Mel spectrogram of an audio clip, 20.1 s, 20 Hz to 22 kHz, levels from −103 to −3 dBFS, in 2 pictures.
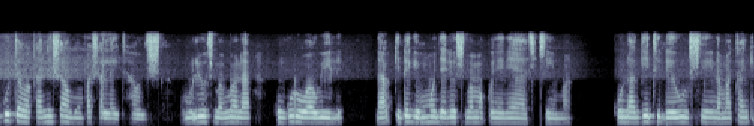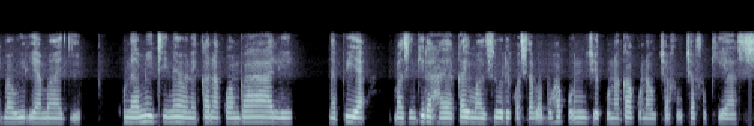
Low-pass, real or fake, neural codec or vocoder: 7.2 kHz; real; none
